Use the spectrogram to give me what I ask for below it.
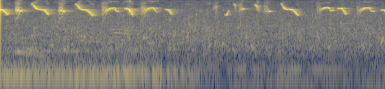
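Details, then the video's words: Crimson sunbird song of fast, thin, high downslurred notes, first in a tight run, then more spaced and varied, with a low hum fading early. "SEPAH RAJA TERNYATA MEMPUNYAI KELEBIHAN DARI SEGI SUARA NYA YANG KHAS"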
